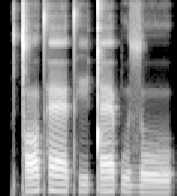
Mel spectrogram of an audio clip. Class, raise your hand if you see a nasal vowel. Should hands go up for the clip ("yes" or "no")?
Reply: no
